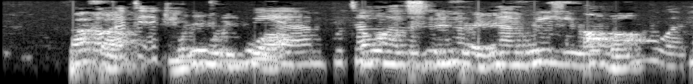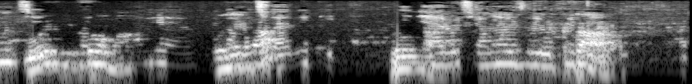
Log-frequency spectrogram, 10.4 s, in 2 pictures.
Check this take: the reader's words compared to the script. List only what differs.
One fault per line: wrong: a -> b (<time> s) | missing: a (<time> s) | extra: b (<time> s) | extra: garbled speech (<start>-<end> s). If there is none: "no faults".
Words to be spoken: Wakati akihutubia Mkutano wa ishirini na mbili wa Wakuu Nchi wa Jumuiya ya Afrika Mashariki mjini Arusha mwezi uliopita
extra: wa (5.0 s)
